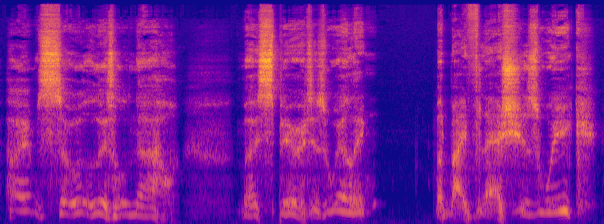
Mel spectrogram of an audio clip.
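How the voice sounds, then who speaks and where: A meek young zealot for an audiobook-style story. The voice is pitched high and badly frayed into breath, creaking and straining as it begs. Words come slowly and haltingly, full of supplication. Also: male voice, pushed and bright, full character voice. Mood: meek, pleading. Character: meek, pleading, feverishly devout young man.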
